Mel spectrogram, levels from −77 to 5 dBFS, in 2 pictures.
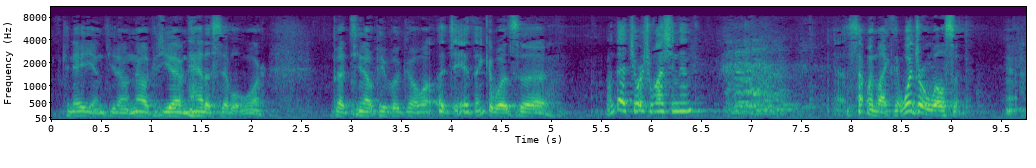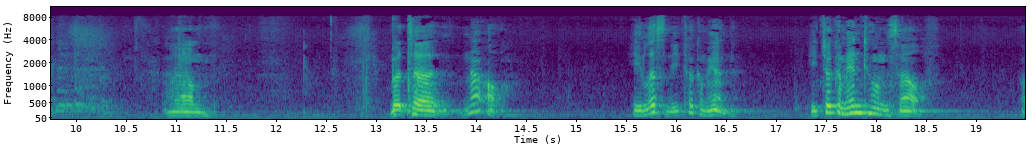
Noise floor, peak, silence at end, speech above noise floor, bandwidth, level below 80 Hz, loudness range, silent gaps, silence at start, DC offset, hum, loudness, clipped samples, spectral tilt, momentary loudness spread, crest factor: -46 dBFS; 0 dBFS; 0 s; 30 dB; 8.8 kHz; -50 dBFS; 5 LU; none; 0.05 s; under 0.1%; none; -17 LUFS; under 0.1%; -4.5 dB/octave; 20 LU; 18 dB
